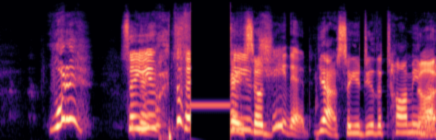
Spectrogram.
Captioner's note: beep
